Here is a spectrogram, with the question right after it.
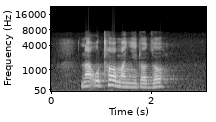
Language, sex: Venda, male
